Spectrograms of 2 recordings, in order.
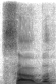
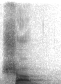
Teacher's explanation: maybe in their speech you will find that all sas are pronounced as sh. So, they will say sab pronounced as shab.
